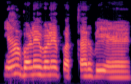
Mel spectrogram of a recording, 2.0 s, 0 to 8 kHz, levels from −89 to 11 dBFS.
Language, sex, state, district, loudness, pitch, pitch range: Hindi, male, Bihar, Saran, -14 LUFS, 200 Hz, 185-230 Hz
